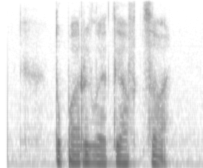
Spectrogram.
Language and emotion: Russian, angry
